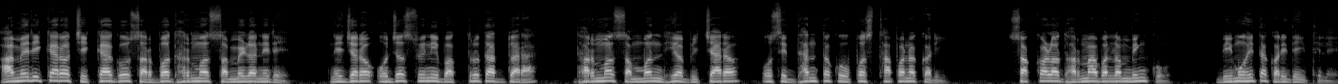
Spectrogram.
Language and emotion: Odia, neutral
